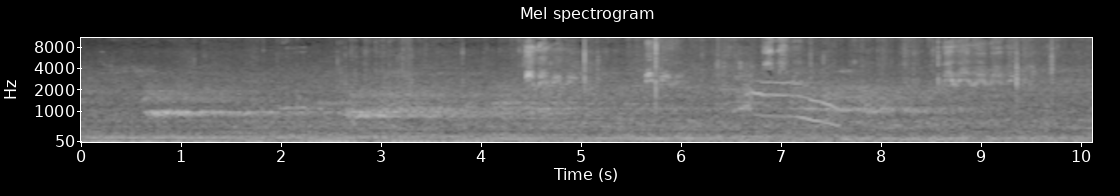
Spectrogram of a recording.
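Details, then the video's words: Street-living stray cats, one black and two white: a long, steady, thin cry early on, then a sharply falling meow later, set against continuous low urban rumble and scattered ticks. "A black cat and two white cats have a very cute meow"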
